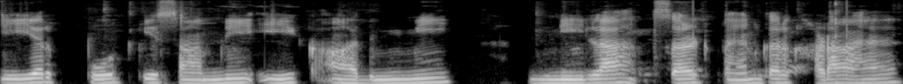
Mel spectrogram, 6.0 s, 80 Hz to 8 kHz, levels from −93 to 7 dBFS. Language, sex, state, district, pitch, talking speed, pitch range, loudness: Hindi, male, Bihar, Gopalganj, 135 Hz, 130 wpm, 125-140 Hz, -19 LUFS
